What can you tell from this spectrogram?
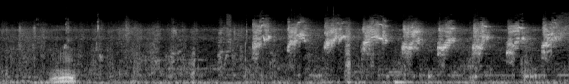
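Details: Baby monkey being scolded by an adult, giving a run of short, high, squeaky squeals about every half second, with a lower grunt near the start.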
